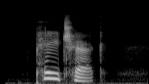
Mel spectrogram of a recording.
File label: "paycheck", English, voice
